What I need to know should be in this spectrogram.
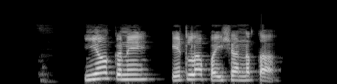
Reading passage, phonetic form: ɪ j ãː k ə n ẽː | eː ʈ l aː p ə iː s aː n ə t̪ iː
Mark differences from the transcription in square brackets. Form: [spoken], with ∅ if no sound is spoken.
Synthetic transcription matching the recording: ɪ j ãː k ə n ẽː | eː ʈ l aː p ə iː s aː n ə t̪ [aː]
